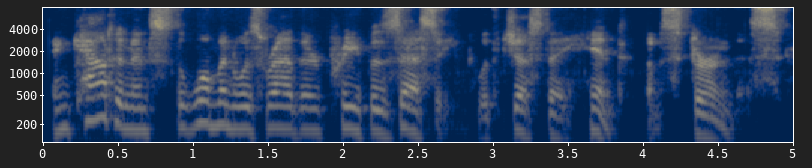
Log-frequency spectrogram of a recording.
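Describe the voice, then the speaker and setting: A man narrating a story in old-time radio style, with formal, measured literary delivery. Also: a little high, expressive, darkish tone, slightly rough, poor audio.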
